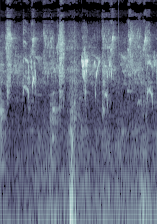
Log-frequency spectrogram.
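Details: Budgies singing in short bursts of high chirps and squawky twitters, uneven in rhythm, with a dull low knock near the middle.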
